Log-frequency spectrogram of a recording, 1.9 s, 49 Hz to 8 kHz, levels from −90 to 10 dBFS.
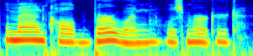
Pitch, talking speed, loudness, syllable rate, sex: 190 Hz, 190 wpm, -16 LUFS, 5.5 syllables/s, female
